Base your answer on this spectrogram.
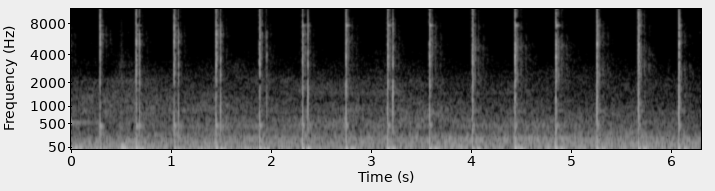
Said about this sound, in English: So just fit it into the hole and start giving it a whack. And you'll notice a distinct change in tone when it's seated.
